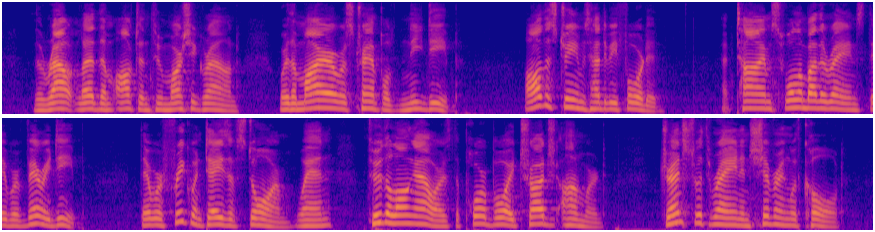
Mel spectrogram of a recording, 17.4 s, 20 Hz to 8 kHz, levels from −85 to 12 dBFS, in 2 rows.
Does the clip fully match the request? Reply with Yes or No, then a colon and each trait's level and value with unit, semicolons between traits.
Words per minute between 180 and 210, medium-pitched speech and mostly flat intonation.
No: average, 190 wpm; medium, 170 Hz; average, 3.7 semitones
